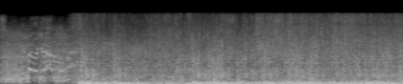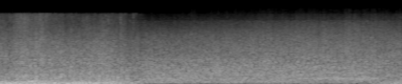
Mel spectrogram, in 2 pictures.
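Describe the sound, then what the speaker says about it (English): A World Trade Center tower collapses in a deep, roaring rumble of explosion and falling debris that swamps everything for several seconds, then fades to a broad, steady wash of noise. "A huge explosion now raining debris on all of us."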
